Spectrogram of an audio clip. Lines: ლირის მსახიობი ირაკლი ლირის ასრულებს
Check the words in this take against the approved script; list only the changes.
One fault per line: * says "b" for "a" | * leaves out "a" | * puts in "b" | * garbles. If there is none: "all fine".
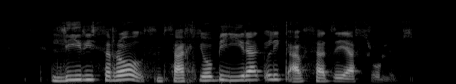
* puts in "როლს"
* says "კავსაძე" for "ლირის"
